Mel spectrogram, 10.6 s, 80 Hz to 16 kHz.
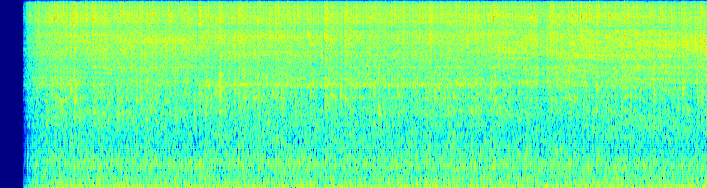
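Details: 2004 Harley-Davidson FXST Softail, almost 10k on engine, ridden hard: loping V-twin idle with light quick top-end tick that began after a recent fluid change to HD Syn3 in all three; cause unknown.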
